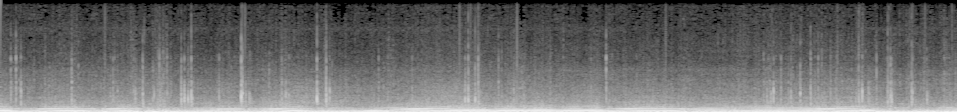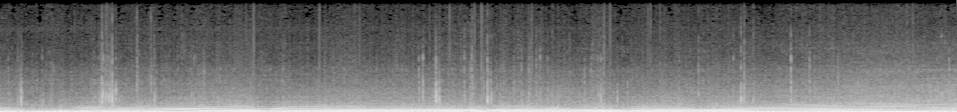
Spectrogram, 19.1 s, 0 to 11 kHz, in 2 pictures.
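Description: BMW E30 320i's straight-six engine heard from inside the cabin. Its pitch rises and falls unevenly as the throttle is worked on and off, with scattered sharp clicks and crackles. Near the end the revs climb steadily.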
